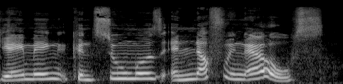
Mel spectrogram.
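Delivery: mock tiny cartoon critter voice, very high and slow.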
